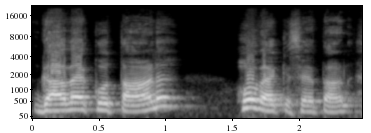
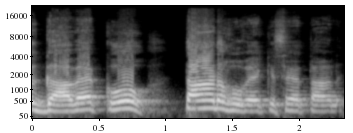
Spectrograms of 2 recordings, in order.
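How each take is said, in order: First: ਗਾਵੈ ਕੋ ਤਾਣ rising, then a clear break; pause after ਤਾਣ. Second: Slow line, held and broken after ਕੋ; pause after ਕੋ. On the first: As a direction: stop on the first ਤਾਣ before ਹੋਵੇ. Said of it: "ਇੱਕ ਵਾਰੀ ਤਾਣ 'ਤੇ ਵਿਸ਼ਰਾਮ". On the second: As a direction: stop on ਕੋ, then run ਤਾਣ into the rest. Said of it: "ਇੱਕ ਵਾਰੀ ਤਾਂ ਕੋ 'ਤੇ ਵਿਸ਼ਰਾਮ ਲੱਗਦਾ". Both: Shown as a demonstration.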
